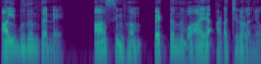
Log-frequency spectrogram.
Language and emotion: Malayalam, neutral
